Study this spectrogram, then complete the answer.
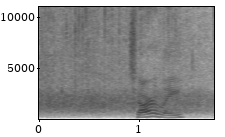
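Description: A young woman speaks into a microphone in a large hall.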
